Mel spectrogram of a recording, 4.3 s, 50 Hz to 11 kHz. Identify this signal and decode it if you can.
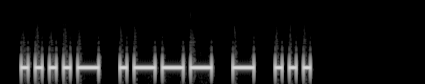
Morse code, heard as a keyed tone, about 17 wpm, 700 Hz. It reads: 4JTS
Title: Four Challenging Letter-Number Combinations 17wpm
